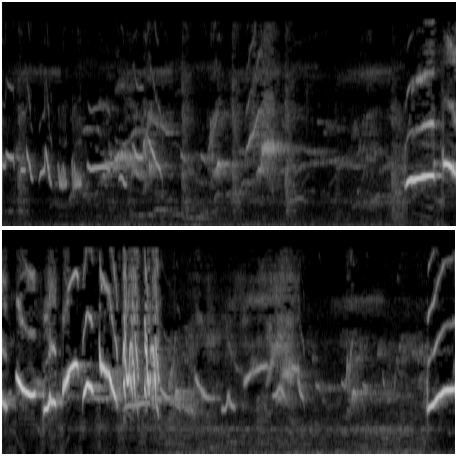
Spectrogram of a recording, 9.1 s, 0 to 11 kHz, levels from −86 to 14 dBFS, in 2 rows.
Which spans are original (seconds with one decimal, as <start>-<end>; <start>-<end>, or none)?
0.0-4.1; 5.2-6.4; 7.5-9.1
